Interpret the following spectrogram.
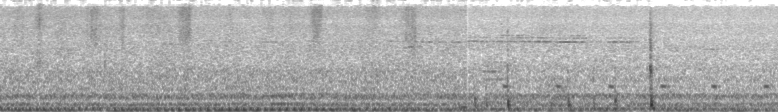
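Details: Steady low drone of many honey bees around a comb during village honey harvesting in India, with a few sharp clicks and a brief thin whine late on.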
